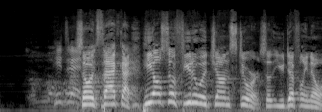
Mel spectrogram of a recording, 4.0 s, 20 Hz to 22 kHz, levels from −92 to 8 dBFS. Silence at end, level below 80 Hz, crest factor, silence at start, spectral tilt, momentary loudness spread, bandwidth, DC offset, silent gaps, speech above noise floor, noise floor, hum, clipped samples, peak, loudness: 0 s; -44 dBFS; 18 dB; 0.6 s; -4 dB/octave; 10 LU; 16 kHz; under 0.1%; none; 38 dB; -58 dBFS; none; under 0.1%; -2 dBFS; -20 LUFS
